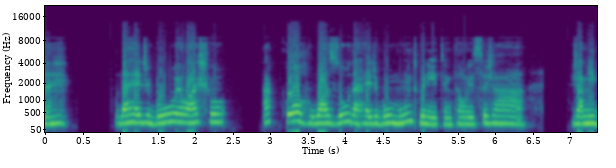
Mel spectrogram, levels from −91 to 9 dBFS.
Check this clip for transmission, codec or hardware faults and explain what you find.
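Two faults are audible in this speech clip. At 4.16 to 4.27 s, after "cor o azul da", there is a corrupt frame concealed. The decoder caught damaged AAC data and covered it. The damaged stretch spans about three frames. At 5.59 s, after "muito bonito", a block of digital silence cuts in. About 8.7 ms of samples became zeros with no fade. Being under about 15 ms, it is heard as a tick or dip rather than as silence.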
